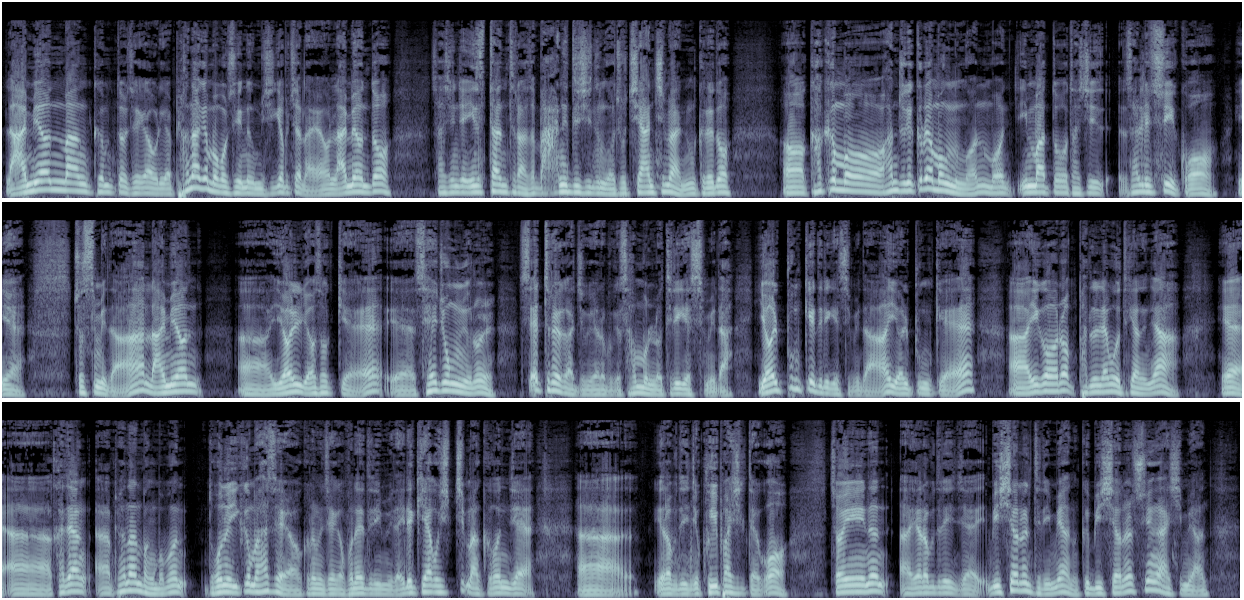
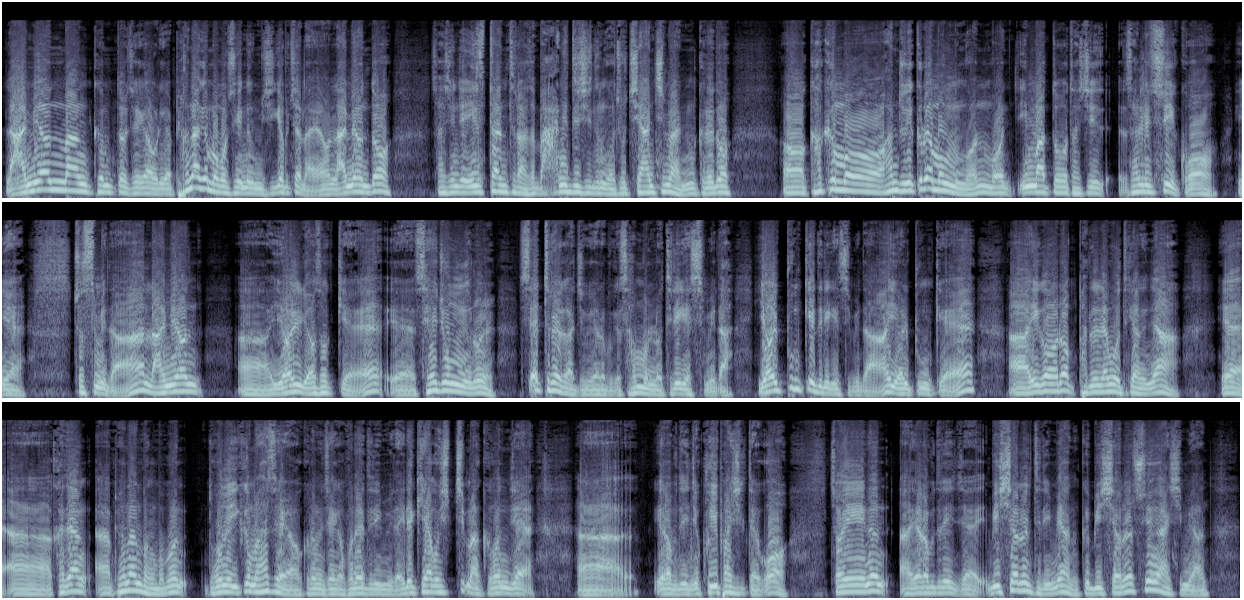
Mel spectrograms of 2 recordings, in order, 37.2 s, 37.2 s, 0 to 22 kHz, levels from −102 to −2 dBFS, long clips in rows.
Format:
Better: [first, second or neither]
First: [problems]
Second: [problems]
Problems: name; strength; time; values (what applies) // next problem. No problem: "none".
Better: first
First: none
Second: distortion; slight; 12% of the sound clipped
